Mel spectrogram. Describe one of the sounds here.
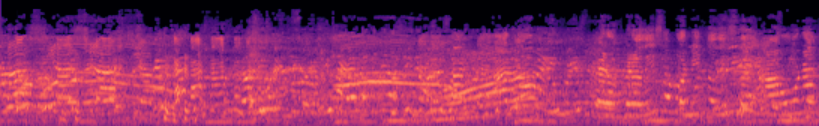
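Young children speak excitedly.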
